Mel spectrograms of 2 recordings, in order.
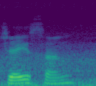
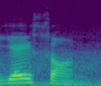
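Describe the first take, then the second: First: It is said with an American English J sound. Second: It is said Spanish-style with a Y sound.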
